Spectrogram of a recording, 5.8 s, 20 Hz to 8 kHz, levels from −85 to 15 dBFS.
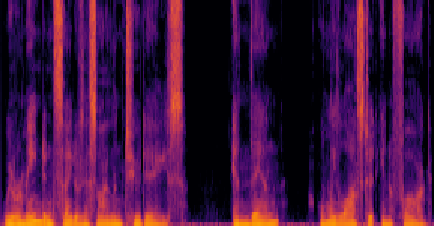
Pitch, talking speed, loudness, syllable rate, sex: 140 Hz, 175 wpm, -14 LUFS, 4.6 syllables/s, male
